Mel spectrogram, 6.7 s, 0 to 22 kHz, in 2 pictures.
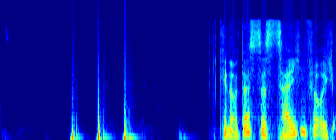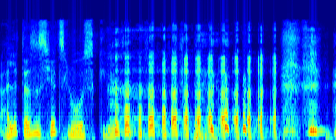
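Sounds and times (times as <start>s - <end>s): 
fingers tapping on a microphone: 0.7s - 2.0s
speech: 2.2s - 6.7s
laughter: 4.4s - 6.7s.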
